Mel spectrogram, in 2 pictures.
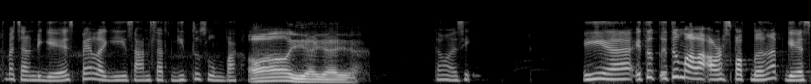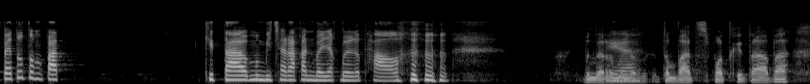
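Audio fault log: No faults; the speech runs over a Bluetooth mSBC headset link, with nothing above about 7.7 kHz and the light grain that codec leaves on louder passages.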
